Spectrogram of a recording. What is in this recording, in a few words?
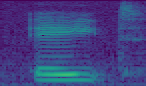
5 female; numbers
